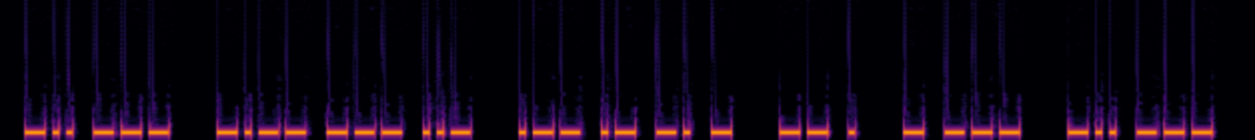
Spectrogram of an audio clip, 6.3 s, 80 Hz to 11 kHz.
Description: Morse code, heard as a keyed tone, about 34 wpm, 700 Hz. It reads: DO YOU WANT ME TO DO
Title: A Sound Of Thunder 35wpm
